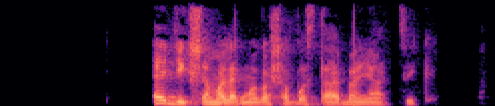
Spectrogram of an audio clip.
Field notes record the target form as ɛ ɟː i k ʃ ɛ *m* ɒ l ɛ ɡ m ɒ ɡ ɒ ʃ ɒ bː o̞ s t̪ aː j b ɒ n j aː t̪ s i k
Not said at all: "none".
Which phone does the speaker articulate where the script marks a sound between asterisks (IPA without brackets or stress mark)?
m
